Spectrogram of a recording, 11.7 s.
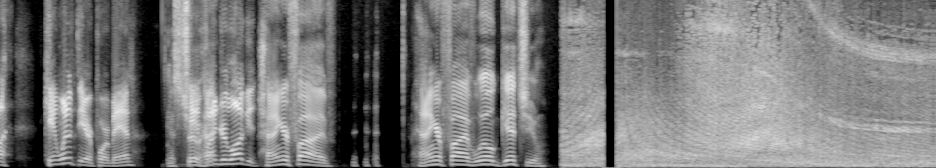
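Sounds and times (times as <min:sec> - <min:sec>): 
speech: 0:00.0 - 0:06.9
high whine sliding downward: 0:07.1 - 0:11.6
rocket or missile sound effect played as airport ambience: 0:07.1 - 0:11.6.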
